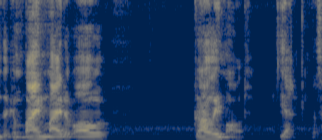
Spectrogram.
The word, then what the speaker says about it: Garlemald: find ourselves facing the combined might of all Garlemald. Yeah, that's how you pronounce that.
